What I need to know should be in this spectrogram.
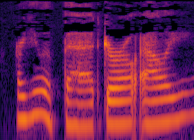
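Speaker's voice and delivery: mocking, teasing whisper. A man whispering in a young woman's ear, mocking whisper. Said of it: "he whispered mockingly".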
